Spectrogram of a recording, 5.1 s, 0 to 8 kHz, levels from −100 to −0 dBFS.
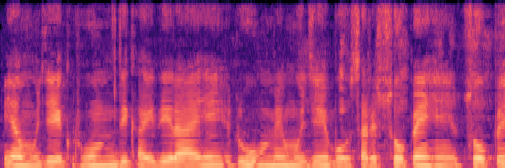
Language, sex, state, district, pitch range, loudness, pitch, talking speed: Hindi, female, Himachal Pradesh, Shimla, 180-195 Hz, -16 LUFS, 185 Hz, 215 wpm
